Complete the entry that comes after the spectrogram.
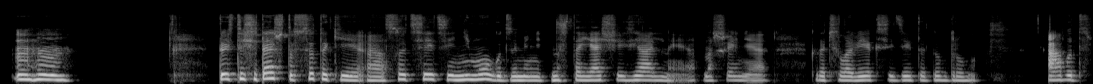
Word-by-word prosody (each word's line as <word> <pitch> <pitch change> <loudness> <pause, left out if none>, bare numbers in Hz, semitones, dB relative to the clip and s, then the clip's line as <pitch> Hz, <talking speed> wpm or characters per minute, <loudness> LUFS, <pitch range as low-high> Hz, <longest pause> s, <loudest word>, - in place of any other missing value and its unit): Мгм. 220 -3 +5 1.5
То 235 - +7
есть, 245 0 0
ты 255 - +5
считаешь 255 +3 +3
что 260 -5 -2
всё-таки, 215 -4 0
э, 185 -1 -1
соцсети 230 +3 -1
не 210 +1 +4
могут 220 -4 +2
заменить 185 0 +1
настоящие 195 +1 -1
идеальные 190 -1 -2
отношения, 185 - -7 0.4
когда 195 -2 -4
человек 190 0 -1
сидит 195 0 -5
и - - -2
друг 190 +1 -5
к - - -5
другу. 185 -1 -5 0.7
А 200 - +4
вот 205 -1 -5
195 Hz, 130 wpm, -22 LUFS, 185-220 Hz, 1.5 s, То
